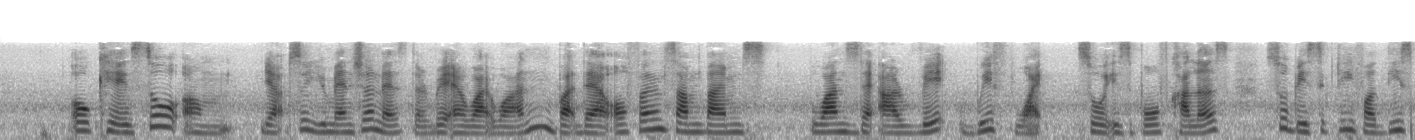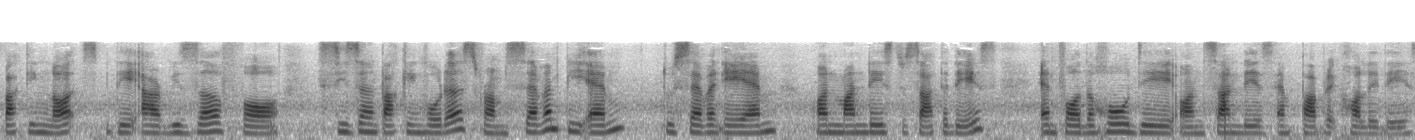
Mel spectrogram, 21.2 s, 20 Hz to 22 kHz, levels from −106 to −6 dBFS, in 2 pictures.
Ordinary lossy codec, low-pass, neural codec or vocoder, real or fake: MP3, 48 kbps; 7.2 kHz; codec, 16 kHz in and 24 kHz out, 1 kbps, XY-Tokenizer; fake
